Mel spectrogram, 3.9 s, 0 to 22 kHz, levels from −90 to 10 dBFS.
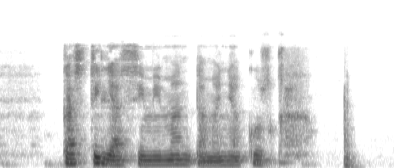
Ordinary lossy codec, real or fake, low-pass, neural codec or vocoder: Opus, 32 kbps; real; 7.2 kHz; none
